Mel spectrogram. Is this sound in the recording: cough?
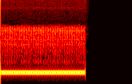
no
